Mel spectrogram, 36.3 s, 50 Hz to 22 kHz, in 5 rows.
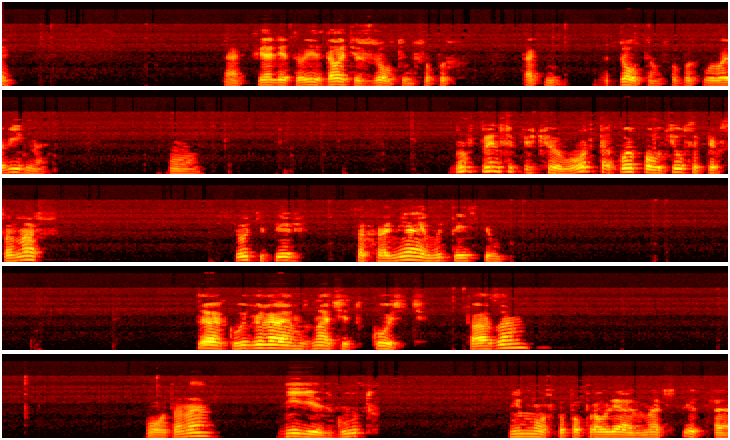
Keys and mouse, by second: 1.4 click, 3.4 click, 5.4 click, 6.3 click, 7.7 middle click, 8.9 shift+middle click, 10.1 shift+middle click, 11.2 KP_1, 12.4 shift+middle click, 13.6 n, 16.7-17.7 middle drag, 18.1 KP_1, 19.4-21.2 drag, 28.1 click, 30.4 click, 34.1 n.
